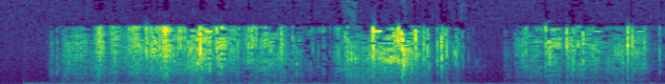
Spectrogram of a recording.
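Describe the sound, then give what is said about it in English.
Paper is unwrapped during a bingo game, heard as three bright, crinkly bursts of rustling and tearing separated by short pauses, with no voices. “Paper! Is she unwrapping it?”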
